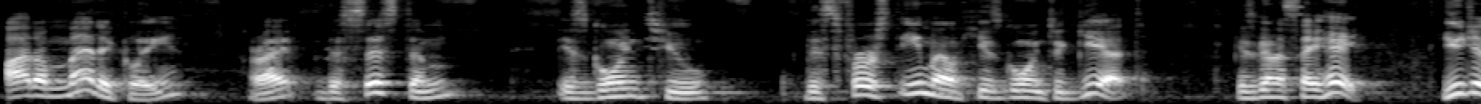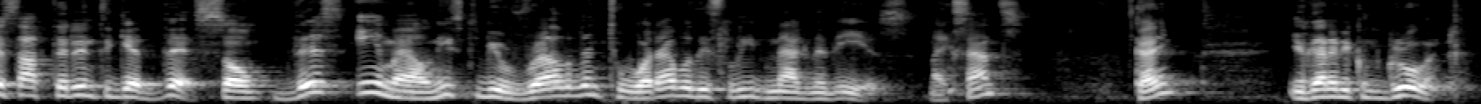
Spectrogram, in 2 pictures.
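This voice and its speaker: A man's voice: fairly high pitch, lively intonation, moderate pace, a little mellow, breathy edge. A man teaching an online marketing lesson at a whiteboard, checking in with listeners constantly and repeating key phrases for emphasis. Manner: checks in constantly with "okay?" and "right?".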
